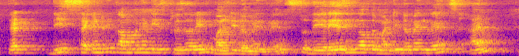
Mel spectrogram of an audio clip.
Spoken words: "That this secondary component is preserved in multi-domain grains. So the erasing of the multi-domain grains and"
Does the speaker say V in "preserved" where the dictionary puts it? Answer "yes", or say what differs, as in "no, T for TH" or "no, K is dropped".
no, V is dropped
